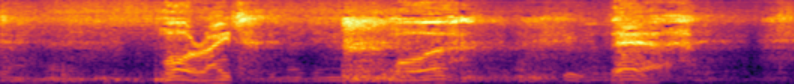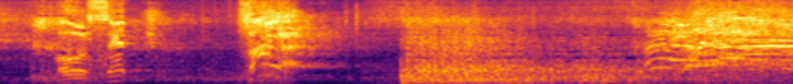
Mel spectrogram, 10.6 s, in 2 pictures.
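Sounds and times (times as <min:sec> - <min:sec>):
speech: 0:01.1 - 0:03.1, 0:05.5 - 0:07.3
ship's cannon firing: 0:07.9 - 0:09.6
voices shouting: 0:09.5 - 0:10.5.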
